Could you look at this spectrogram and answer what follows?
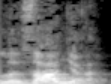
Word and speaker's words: lasagna: Aside from lasagna, can you think of another word that is spelled with G-N, but pronounced as nye?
